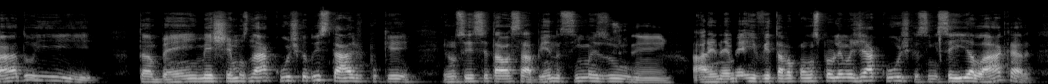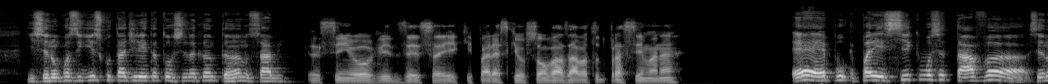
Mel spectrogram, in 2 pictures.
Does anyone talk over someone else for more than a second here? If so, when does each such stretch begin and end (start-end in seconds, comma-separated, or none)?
none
